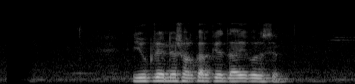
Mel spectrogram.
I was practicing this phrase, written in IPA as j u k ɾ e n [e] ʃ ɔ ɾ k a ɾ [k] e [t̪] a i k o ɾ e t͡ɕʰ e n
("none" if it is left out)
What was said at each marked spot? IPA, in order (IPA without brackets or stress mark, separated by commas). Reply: e, k, d̪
